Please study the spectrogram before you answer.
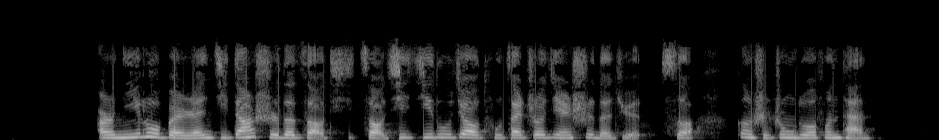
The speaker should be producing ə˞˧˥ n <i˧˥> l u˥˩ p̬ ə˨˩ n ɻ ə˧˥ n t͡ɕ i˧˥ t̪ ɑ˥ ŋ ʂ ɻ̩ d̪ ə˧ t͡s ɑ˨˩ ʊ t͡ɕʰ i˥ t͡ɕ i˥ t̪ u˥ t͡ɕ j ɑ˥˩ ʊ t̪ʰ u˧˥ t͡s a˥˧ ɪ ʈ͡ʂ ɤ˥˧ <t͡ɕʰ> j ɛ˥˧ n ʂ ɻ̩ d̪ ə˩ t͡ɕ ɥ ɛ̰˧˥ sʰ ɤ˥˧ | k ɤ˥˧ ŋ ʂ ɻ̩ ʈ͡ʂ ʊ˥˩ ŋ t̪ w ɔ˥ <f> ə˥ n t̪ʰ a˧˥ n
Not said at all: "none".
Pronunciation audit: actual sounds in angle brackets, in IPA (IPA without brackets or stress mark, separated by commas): i˧˥, t͡ɕ, f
